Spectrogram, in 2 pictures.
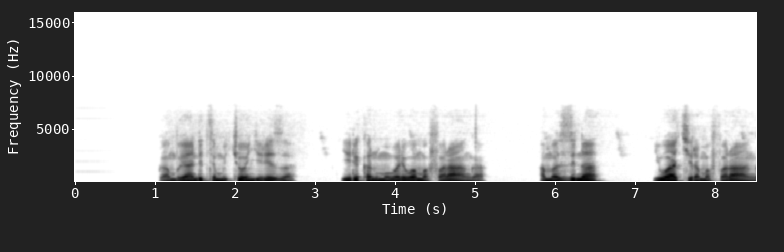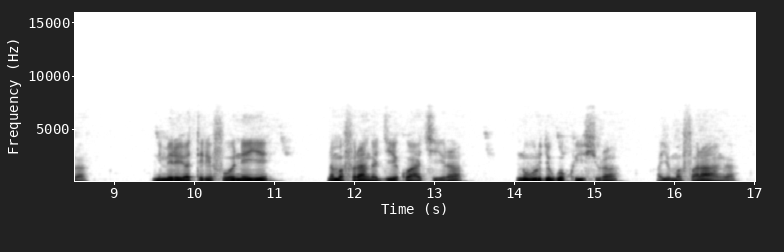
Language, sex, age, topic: Kinyarwanda, male, 25-35, finance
